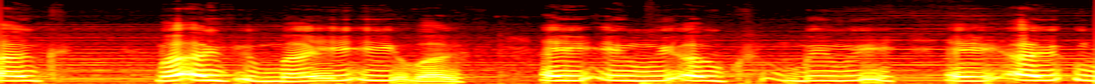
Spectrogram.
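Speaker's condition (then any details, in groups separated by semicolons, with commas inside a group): Cerebral palsy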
